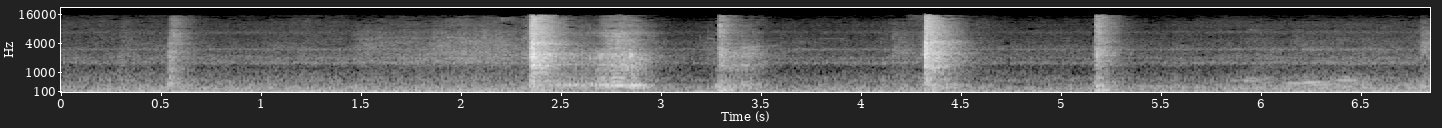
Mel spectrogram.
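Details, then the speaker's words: Car battery drained after ignition key left on two weeks, jump attempt via small motorcycle battery and house wire: few scattered clacks, engine never cranks though horn works; battery too flat. "klakson bisa tapi distater tetap Enggak ngangkat ya nggak mungkin karena akhirnya ini kurang"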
